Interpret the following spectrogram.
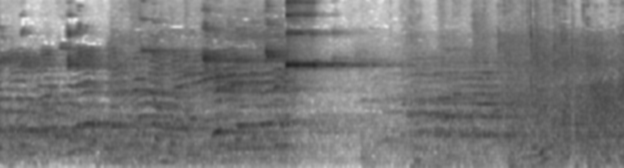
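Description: The echoing sound of a youth basketball game in a gym: players and spectators talking and calling out, with a short, high whistle blast about three seconds in. After a brief lull, the chatter builds again.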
